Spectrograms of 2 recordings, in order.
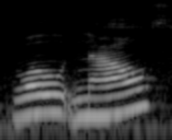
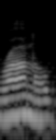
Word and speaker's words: Ronals: Orange, Shadrick Reed, Patience Ronals. It's not Ronald, it's no D. It's spelled Ronals.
